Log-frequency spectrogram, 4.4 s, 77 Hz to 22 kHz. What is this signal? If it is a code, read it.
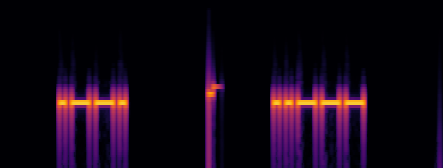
Morse code, heard as a keyed tone, about 20 wpm, 700 Hz. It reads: P 2
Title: Single Letter-Number - Rapid-Fire 20wpm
